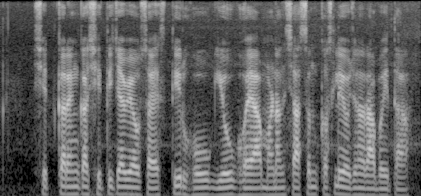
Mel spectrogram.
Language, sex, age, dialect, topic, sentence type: Marathi, male, 18-24, Southern Konkan, agriculture, question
